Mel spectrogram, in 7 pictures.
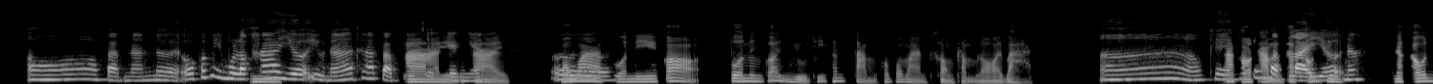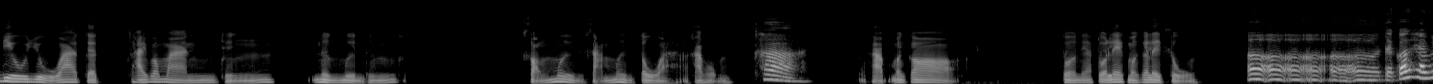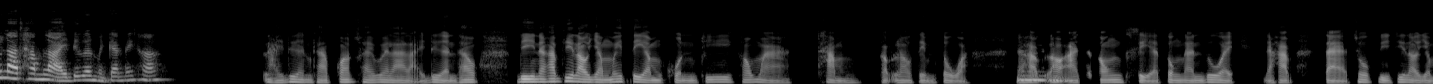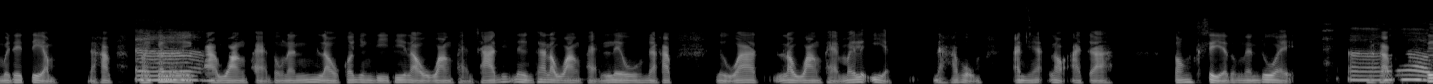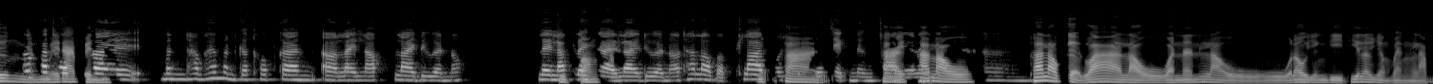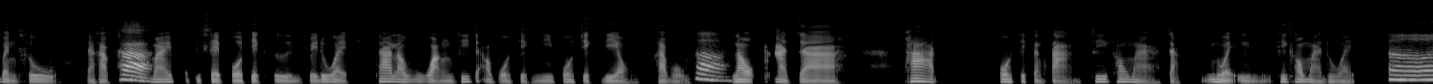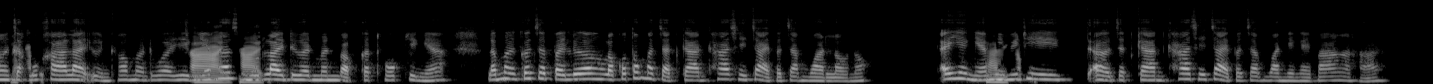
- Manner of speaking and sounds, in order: other noise; other background noise; tapping
- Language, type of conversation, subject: Thai, unstructured, การตั้งงบประมาณช่วยให้ชีวิตง่ายขึ้นไหม?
